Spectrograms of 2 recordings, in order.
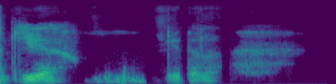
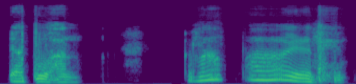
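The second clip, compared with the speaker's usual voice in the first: higher-pitched, distressed appeal to God; retold anguished plea; 6 semitones higher than usual. Patient alone after the phone call, unable to breathe, pleading. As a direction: relive a helpless plea, voice rising high.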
